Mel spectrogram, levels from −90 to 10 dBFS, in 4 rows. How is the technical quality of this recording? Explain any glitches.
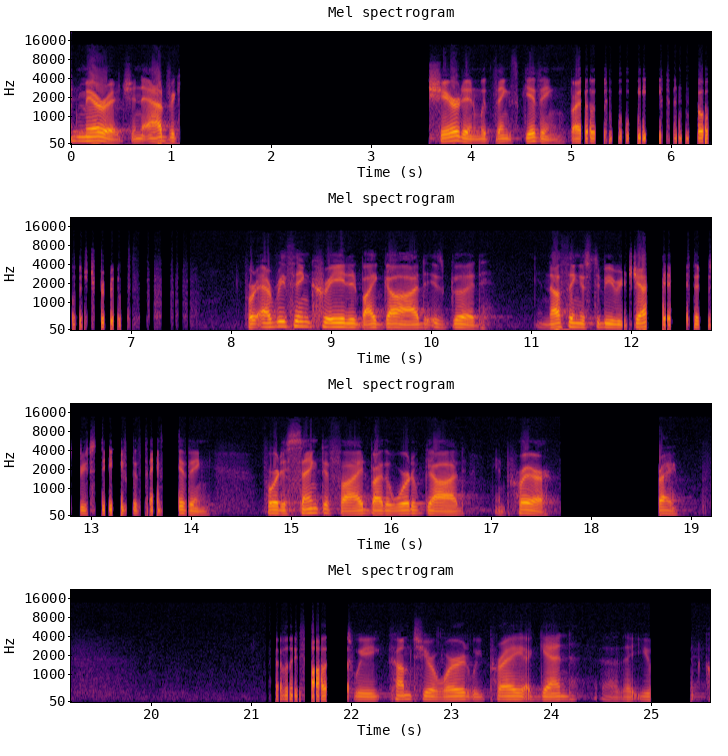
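The quality is poor because of repeated digital broadcast dropouts. The receiver lost frames and muted, so the sound cuts out within about 3 ms and then returns with that passage gone. There are solid gaps at 1.08–3.58 s, 17.69–18.68 s and 24.98–25.40 s, and bursts of short holes at 5.09–7.59 s, 11.90–13.98 s and 21.14–21.97 s. On a waveform or spectrogram these show as flat, empty blocks with sharp edges.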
